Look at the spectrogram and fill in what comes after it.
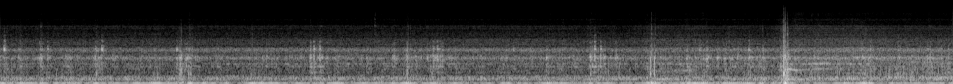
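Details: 2008 Lexus IS F on the road: sharp, irregular clunks over road rumble from the rear differential, caused by completely worn rear differential and pinion bushings; replacement bushings ordered as the fix.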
